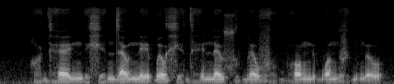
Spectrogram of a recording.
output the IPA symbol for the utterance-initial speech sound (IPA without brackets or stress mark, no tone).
qʷ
